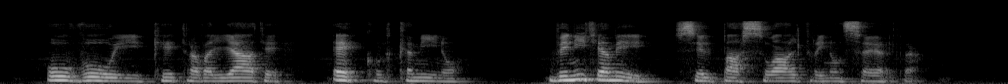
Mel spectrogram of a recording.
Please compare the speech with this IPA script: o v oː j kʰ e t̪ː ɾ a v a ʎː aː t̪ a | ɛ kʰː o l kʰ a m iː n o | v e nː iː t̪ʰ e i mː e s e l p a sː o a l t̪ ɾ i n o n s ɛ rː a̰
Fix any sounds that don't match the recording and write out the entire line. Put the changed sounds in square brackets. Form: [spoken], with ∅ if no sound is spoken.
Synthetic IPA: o v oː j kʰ e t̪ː ɾ a v a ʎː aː t̪ [e] | ɛ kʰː o l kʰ a m iː n o | v e [n] iː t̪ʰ e [a] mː e s e l p a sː o a l t̪ ɾ i n o n s ɛ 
